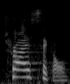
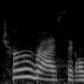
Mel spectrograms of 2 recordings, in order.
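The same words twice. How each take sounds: First: The t and r blend with no vowel between. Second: A vowel is inserted between the t and r. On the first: The speaker calls it right. "Tr, tr, tricycle" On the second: The speaker calls it wrong. "not tricycle"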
